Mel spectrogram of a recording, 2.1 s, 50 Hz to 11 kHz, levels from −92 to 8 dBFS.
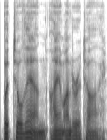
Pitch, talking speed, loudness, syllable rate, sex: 95 Hz, 225 wpm, -18 LUFS, 4.6 syllables/s, male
